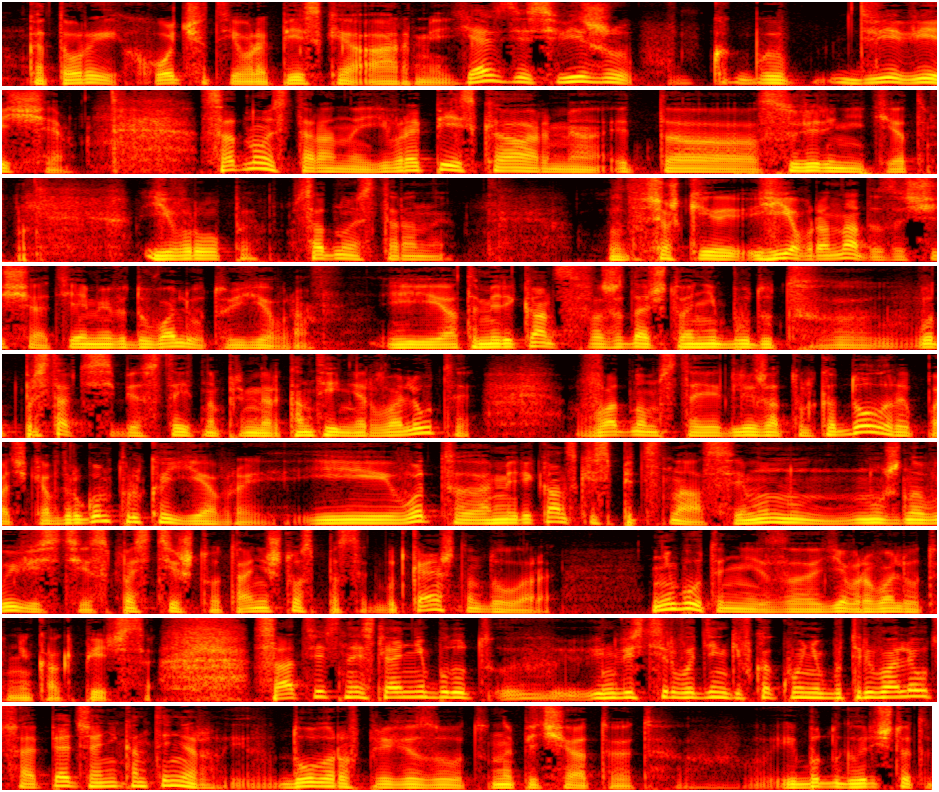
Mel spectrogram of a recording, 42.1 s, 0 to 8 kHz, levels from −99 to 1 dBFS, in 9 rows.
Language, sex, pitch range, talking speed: Russian, male, 100-135 Hz, 145 wpm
